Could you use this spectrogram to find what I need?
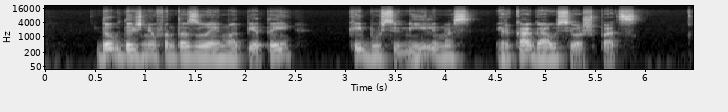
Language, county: Lithuanian, Klaipėda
